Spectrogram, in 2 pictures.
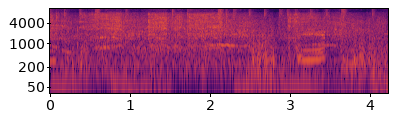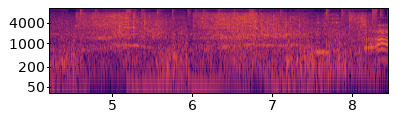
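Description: Wind rushing over the microphone of a moving Sur-Ron electric dirt bike, with the motor's whine rising and falling as the bike speeds up and slows. A short voiced call cuts in about three seconds in.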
